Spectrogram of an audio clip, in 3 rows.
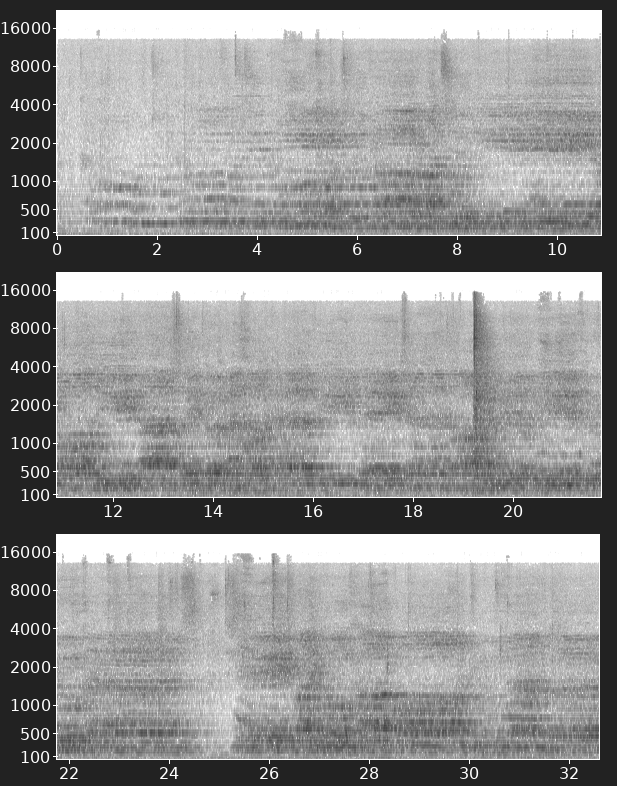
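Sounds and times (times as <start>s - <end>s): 
choir singing: 0.0s - 32.5s.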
